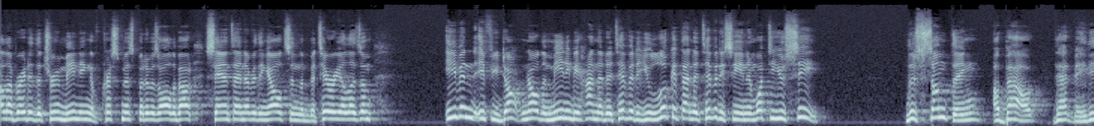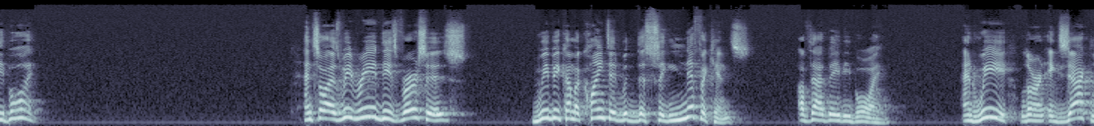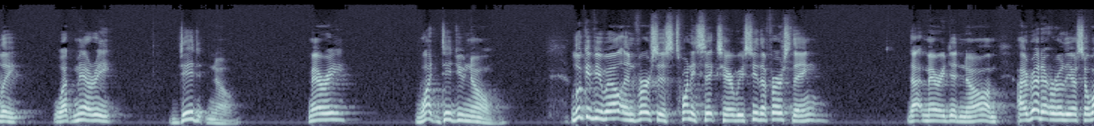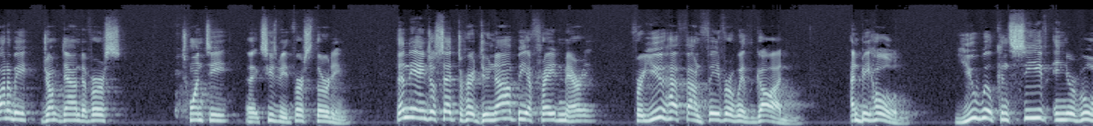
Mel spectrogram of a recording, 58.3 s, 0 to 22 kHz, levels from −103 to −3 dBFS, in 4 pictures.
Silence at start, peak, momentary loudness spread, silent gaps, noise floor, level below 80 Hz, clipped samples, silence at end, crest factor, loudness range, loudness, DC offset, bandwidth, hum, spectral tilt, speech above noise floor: 0 s; -4 dBFS; 8 LU; none; -58 dBFS; -64 dBFS; under 0.1%; 0 s; 16 dB; 5 LU; -19 LUFS; under 0.1%; 16.5 kHz; 60 Hz at -50 dBFS; -4.5 dB/octave; 40 dB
